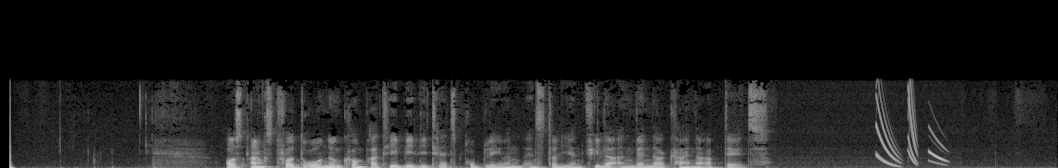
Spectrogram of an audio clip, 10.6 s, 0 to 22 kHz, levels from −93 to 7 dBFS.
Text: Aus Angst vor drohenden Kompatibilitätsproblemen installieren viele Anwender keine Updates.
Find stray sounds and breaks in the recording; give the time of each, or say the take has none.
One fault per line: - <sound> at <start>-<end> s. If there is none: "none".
- chirp at 8.8-9.5 s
